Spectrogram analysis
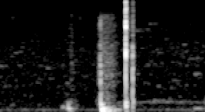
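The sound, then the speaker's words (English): Computer mouse clicks while selecting an interlinear view on screen: a soft knock and brief rustle, then two sharp, quiet clicks in quick succession, in otherwise near silence. “Then I'll click on the interlinear,”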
